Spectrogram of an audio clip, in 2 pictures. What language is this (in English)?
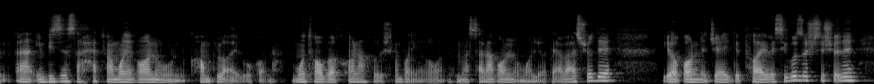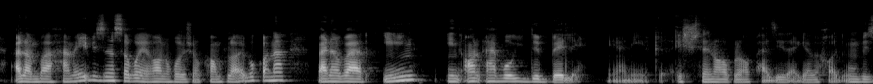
Persian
